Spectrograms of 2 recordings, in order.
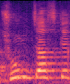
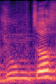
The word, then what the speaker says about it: ঝুম চাষ: না, উচ্চারণটা জুম চাষ, ঝুম চাষ দুটোই বলা যায়, ঠিক আছে।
